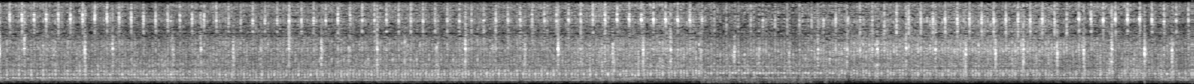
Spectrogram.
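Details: SsangYong Kyron engine at idle: loose, uneven clicking knock roughly two to three a second over the running note; owner asks what it is, source unknown.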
